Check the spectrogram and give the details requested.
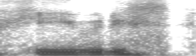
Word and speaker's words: hybris: mano al ají brice eso se pronuncia jibril tiene un miedo tremendo al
